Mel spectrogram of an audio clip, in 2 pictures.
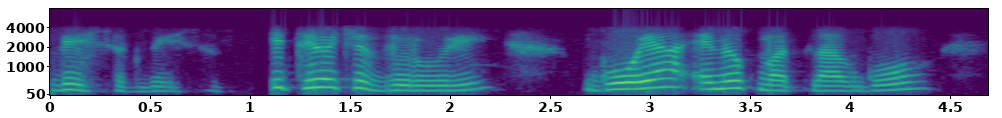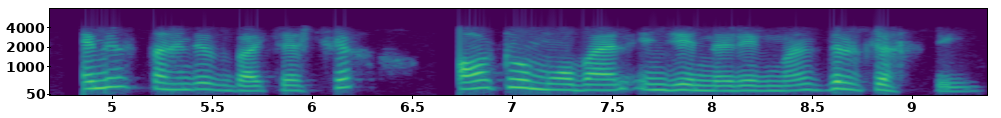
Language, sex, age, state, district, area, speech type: Kashmiri, female, 45-60, Jammu and Kashmir, Bandipora, rural, conversation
